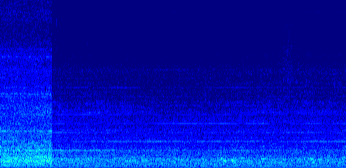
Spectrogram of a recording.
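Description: A jet airliner's engines roar steadily as it taxis nearby.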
